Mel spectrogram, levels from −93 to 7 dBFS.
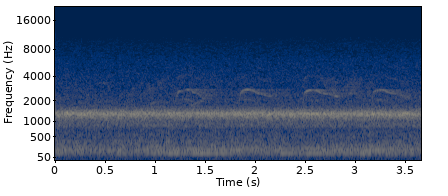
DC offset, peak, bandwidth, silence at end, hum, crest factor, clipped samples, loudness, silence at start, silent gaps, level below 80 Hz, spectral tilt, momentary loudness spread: under 0.1%; -30 dBFS; 11 kHz; 0 s; none; 12 dB; under 0.1%; -41 LUFS; 0 s; none; -82 dBFS; -5 dB/octave; 2 LU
